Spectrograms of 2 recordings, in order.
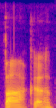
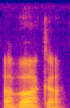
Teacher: But it's fully possible that to a Goth, d and the would just be the same sound, and pronouncing b as v after a vowel in a preceding word would be as natural as to a Goth as a Spaniard saying vaca, but a vaca.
